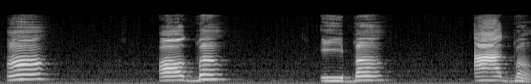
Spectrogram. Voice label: on on on on, Yoruba; NASAL VOWELS; ogbon ibon agbon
